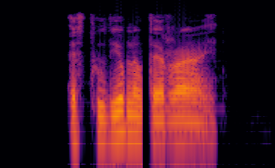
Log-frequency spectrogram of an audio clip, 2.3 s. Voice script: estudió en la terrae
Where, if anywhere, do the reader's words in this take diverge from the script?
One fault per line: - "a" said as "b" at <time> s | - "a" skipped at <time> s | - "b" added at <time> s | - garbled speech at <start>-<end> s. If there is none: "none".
none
